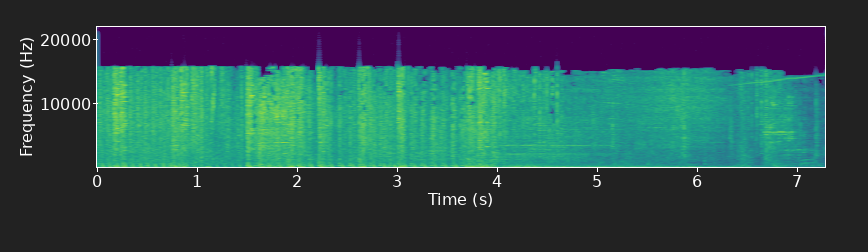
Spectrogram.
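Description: Rapid automatic gunfire in the Apex Legends video game, a dense, loud volley of shots over several seconds that thins into scattered effects, with voices talking over it.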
